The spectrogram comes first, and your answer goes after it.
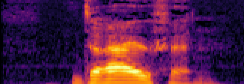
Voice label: "druiven", Dutch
